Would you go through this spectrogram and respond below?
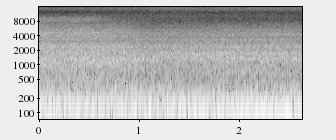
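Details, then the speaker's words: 1999 Lexus ES300 first start after reassembly following burnt-valve diagnosis on cylinder six, fuel system primed: steady even low rumble, no knocks or ticks, idle slightly high in park, may need to relearn; normal idle. "Listen to that, man. She idles nice. No more noise, nothing. Just happy as can be."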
